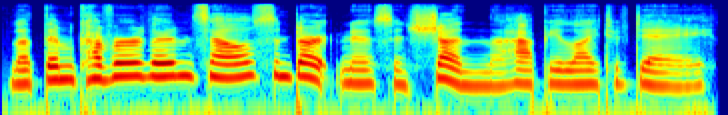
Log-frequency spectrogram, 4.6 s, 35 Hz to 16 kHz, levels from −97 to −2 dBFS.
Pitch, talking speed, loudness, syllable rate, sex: 220 Hz, 170 wpm, -16 LUFS, 4.1 syllables/s, female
